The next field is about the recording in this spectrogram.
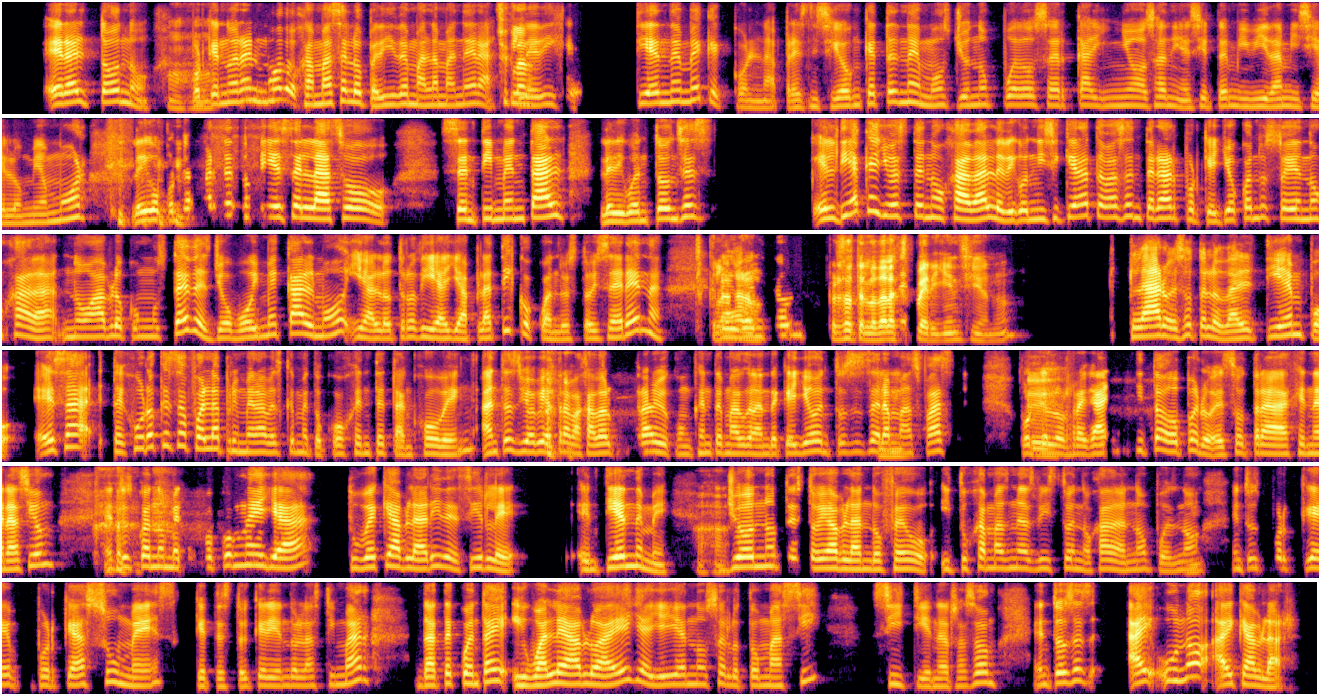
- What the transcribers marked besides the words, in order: other background noise; chuckle; unintelligible speech; chuckle; chuckle
- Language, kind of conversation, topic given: Spanish, podcast, ¿Qué consejos darías para llevarse bien entre generaciones?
